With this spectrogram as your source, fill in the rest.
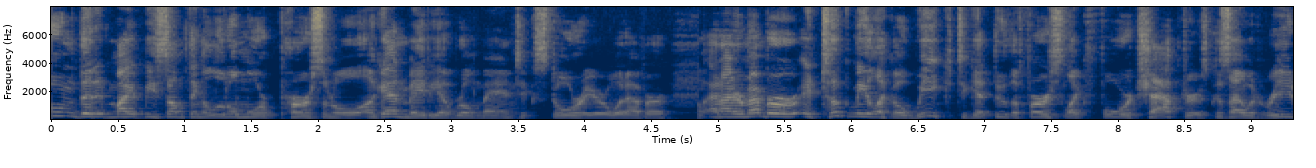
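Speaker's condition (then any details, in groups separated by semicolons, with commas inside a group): No condition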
